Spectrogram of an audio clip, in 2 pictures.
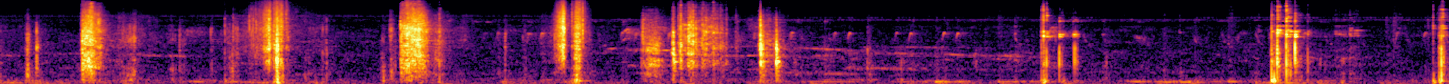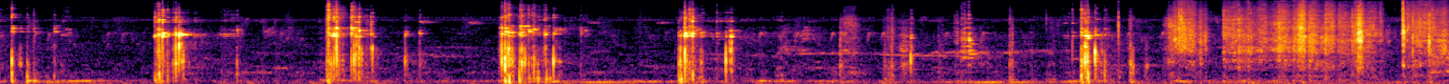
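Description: Hand-tool work: a series of sharp strikes about one to two seconds apart, some with a metallic clink. Near the end a steady rasping, rubbing noise starts.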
